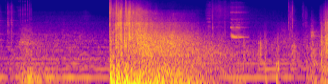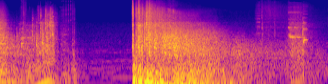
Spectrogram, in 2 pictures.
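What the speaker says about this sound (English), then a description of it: "Let's slip some shots over from World of Wars." Naval gunfire from warships in World of Warships, two heavy booming salvos with long rumbling tails separated by a rattle of smaller mechanical clanks and shots, loud and close.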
